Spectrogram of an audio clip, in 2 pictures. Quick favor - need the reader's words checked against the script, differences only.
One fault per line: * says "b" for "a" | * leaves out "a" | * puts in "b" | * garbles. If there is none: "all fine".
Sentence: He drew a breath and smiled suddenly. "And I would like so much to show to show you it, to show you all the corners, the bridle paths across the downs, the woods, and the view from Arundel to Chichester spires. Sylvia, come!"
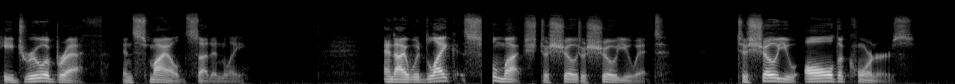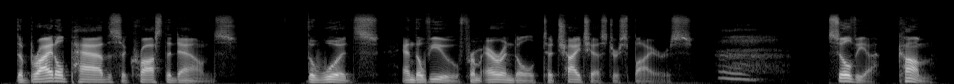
all fine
